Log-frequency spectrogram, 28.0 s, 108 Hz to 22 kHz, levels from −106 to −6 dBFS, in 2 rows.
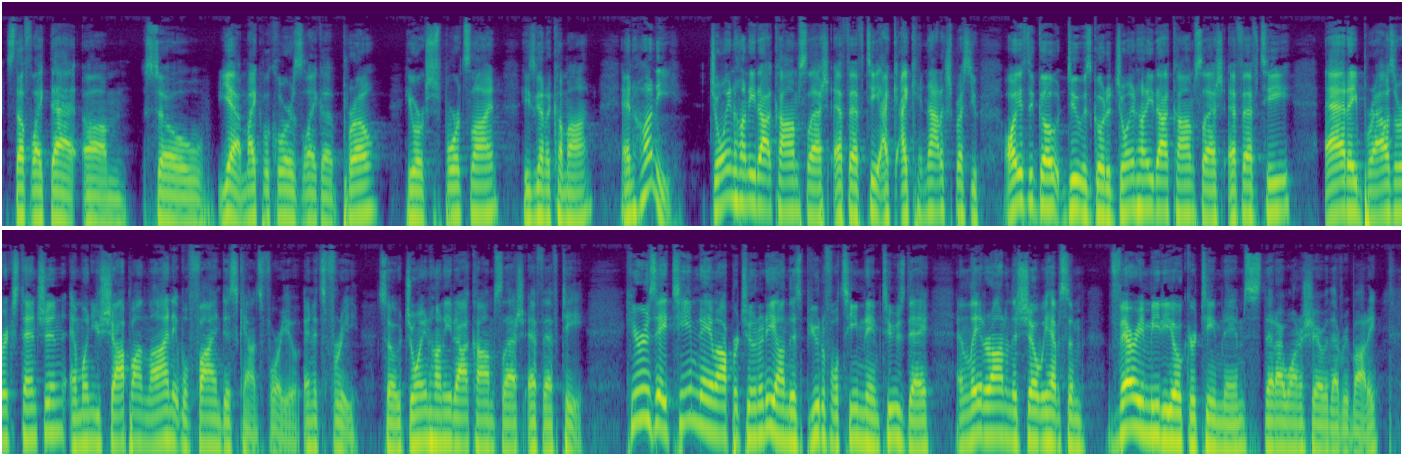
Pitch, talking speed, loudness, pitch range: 135 Hz, 210 wpm, -22 LUFS, 120-150 Hz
